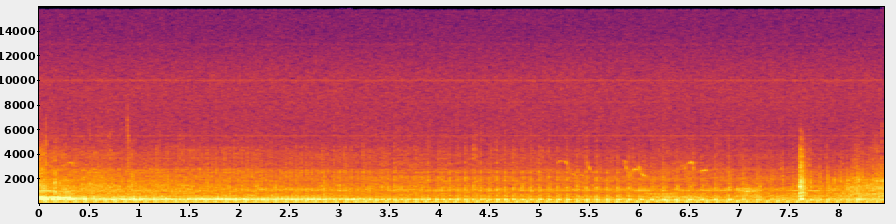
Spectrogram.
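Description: An engine running steadily, a continuous drone with a fine even pulse, with a single sharp click about seven and a half seconds in.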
